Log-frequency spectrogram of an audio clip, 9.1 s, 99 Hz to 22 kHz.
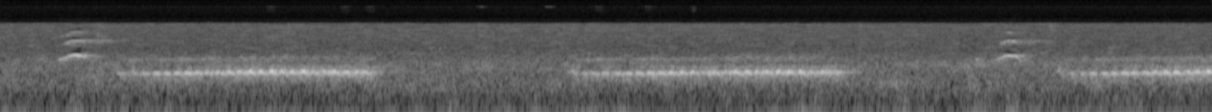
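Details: Male tawny owl on a woodland nest camera at 06:45 on 18 November 2013 gives long, steady, quavering trills of about two seconds each, while the female encourages him with short, sharp, rising calls between them.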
